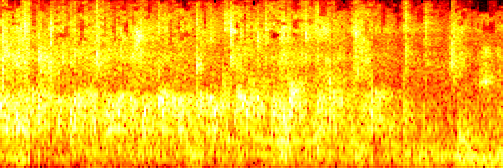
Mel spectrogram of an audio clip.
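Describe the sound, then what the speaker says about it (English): Audience applause at a Nepali embassy reception, a steady dense round of clapping from a hall full of guests that continues throughout, close and moderately loud. "Please let us give him another round of applause."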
